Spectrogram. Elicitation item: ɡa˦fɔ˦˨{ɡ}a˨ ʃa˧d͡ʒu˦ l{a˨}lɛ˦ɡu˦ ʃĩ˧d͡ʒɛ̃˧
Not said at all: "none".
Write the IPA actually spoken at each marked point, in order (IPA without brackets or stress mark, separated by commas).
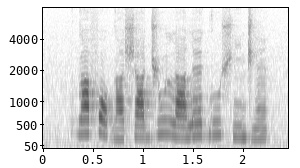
ɡ, a˧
